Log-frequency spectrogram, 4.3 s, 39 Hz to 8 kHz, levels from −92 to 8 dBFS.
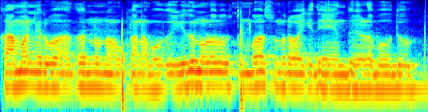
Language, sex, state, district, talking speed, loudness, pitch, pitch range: Kannada, male, Karnataka, Koppal, 155 wpm, -17 LUFS, 125 Hz, 120-130 Hz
